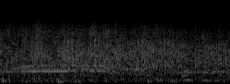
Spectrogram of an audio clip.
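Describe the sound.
A morning audience applauds to welcome a speaker to the stage, the clapping a faint, steady and continuous patter.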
